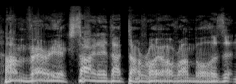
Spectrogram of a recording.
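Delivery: lightly voiced wrestler's promo; mock Sean hyping the crowd; imitating Sean. Quoting a wrestler's promo in a light imitation. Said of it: "he says".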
